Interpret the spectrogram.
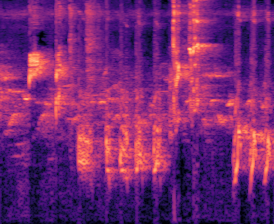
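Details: White-rumped shama song, dense and high-pitched, from a training recording made to get shamas singing: quick chopped notes, short whistled slurs and sharp upward flicks in fast succession.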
